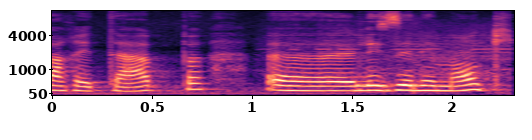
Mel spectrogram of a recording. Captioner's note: horns honking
